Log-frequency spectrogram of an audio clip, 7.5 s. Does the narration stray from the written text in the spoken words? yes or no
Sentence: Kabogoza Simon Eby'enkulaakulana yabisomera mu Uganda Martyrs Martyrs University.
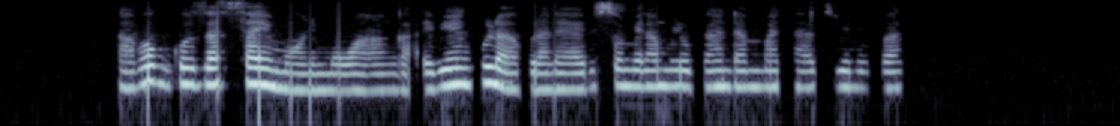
yes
